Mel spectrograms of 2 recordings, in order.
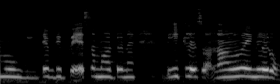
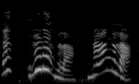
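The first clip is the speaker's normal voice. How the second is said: high, incredulous questions; indignant disbelief; 4 semitones higher than usual. Acted. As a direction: throw the accusation back, offended. Girl reacts to being called a thief. (நம்பமுடியாத கோபத்தில் கேள்வி)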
